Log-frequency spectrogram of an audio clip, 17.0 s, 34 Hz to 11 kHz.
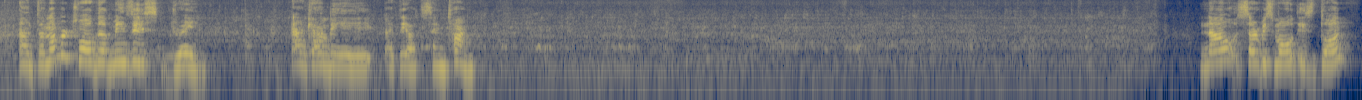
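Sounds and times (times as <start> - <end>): water rushing: 0.0 - 16.7
drain pump humming: 0.0 - 16.8.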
